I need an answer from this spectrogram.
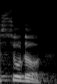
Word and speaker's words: pseudo: छदम मतलब सूडो, PSEUDO, P silent पढ़ते हैं सूडो, तो सूडो सॉलिड।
